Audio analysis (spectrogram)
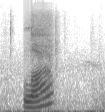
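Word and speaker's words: Lugh: This is silent. GH, right? La?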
